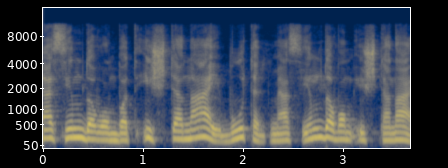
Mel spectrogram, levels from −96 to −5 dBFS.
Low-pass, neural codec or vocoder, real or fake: 10.8 kHz; none; real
